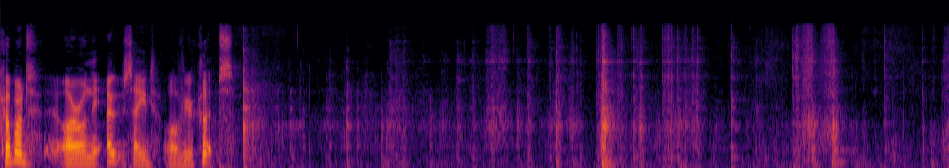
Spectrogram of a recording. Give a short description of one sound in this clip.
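A folding metal tabletop clatters as it is unfolded and set down.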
